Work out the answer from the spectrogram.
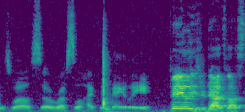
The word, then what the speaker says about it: Russell Bailey: and Isaiah Bailey-Russell. Did I say it right? Russell Bailey.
